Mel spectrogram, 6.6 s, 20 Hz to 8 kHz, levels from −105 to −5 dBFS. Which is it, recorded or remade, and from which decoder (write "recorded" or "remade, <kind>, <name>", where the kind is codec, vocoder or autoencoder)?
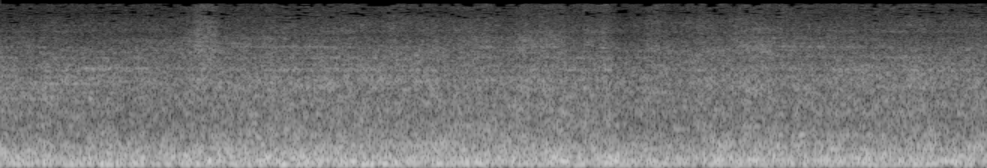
recorded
